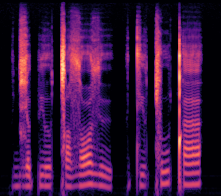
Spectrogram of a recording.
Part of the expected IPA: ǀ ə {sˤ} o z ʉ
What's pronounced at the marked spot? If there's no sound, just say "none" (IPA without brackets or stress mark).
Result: zˤ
